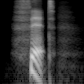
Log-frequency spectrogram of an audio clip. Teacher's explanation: for lax or short vowels like the i in fit, your mouth is way more relaxed and the sound is quicker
